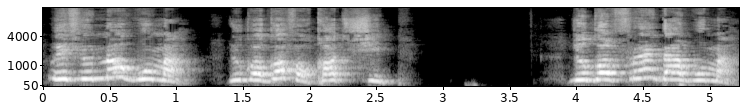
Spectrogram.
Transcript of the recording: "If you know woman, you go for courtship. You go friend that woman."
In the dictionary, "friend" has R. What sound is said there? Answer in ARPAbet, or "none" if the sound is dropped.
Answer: R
